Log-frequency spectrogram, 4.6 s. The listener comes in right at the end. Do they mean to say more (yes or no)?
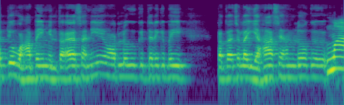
yes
